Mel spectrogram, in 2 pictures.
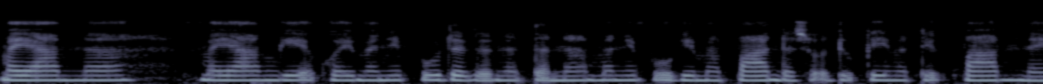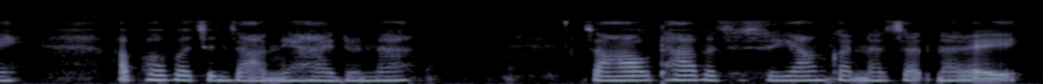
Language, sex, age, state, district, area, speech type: Manipuri, female, 30-45, Manipur, Kakching, rural, spontaneous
